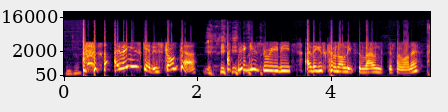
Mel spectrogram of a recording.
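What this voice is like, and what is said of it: Strong Australian accent. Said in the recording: “you've got your Aussie ochre accent on ... your Australian accent hasn't improved”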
